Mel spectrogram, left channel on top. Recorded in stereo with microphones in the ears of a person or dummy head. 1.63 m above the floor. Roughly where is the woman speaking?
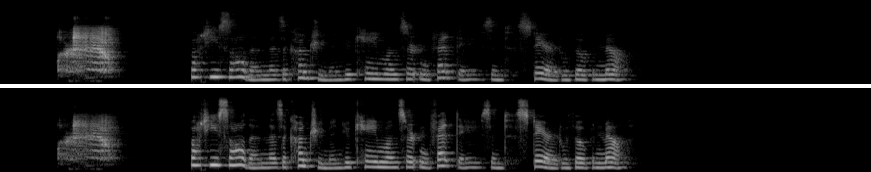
Right.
